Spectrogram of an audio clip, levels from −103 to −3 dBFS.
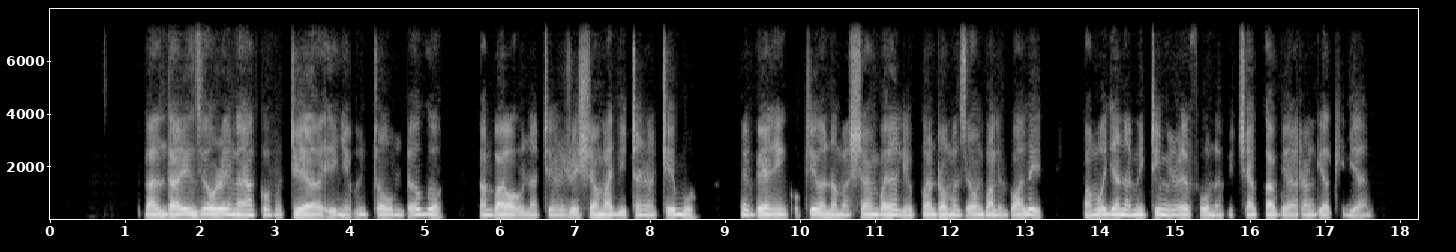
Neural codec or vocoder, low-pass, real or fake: codec, 16 kHz, 1 kbps, FreqCodec, larger model; 7.2 kHz; fake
